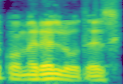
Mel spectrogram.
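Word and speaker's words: Kommerell: कहते हैं कोमाइल डेटिकुलम कोमेल तो नहीं होता कोमेरल होता है के डबल एम ई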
